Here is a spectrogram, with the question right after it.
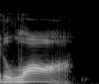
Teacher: look we need to break this down this is English l-a-w that W is not an R sound how is it that you've been trained to say lar enforcement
